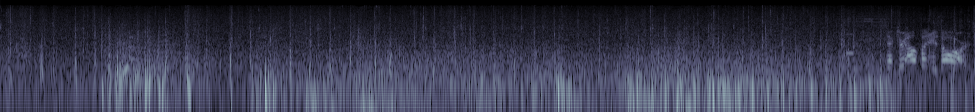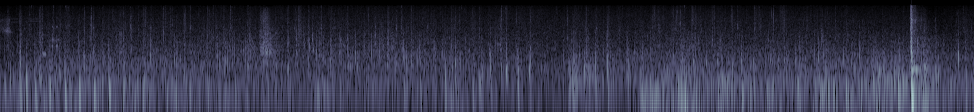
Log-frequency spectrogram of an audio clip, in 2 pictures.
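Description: Rain patters steadily all around.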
